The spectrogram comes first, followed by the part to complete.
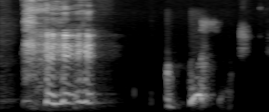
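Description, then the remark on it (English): A short, buzzy fart sound effect sputters for about half a second, followed by a couple of brief, quieter vocal bursts like stifled laughs. “It's never a bad time for a fart sound.”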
